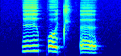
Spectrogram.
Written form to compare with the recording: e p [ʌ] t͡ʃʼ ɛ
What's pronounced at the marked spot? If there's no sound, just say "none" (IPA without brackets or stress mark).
ʌ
